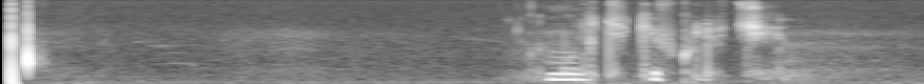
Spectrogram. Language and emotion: Russian, neutral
